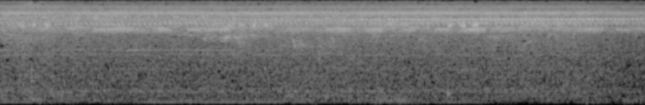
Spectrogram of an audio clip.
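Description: Insects trilling in a steady, high-pitched chorus, with a single sharp click at the very end.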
